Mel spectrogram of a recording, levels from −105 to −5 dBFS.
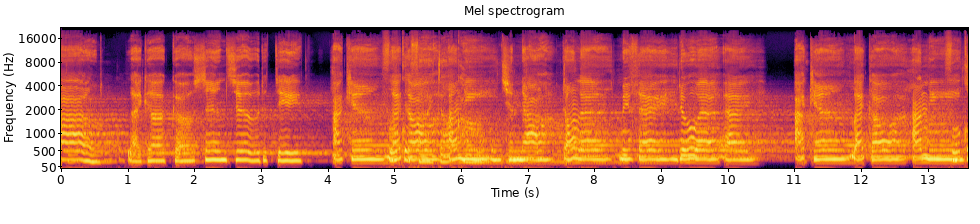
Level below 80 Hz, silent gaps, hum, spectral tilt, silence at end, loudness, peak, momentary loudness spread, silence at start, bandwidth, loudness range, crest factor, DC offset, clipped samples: -58 dBFS; none; none; -3.5 dB/octave; 0 s; -14 LUFS; 0 dBFS; 6 LU; 0 s; 19.5 kHz; 2 LU; 14 dB; 0.1%; under 0.1%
